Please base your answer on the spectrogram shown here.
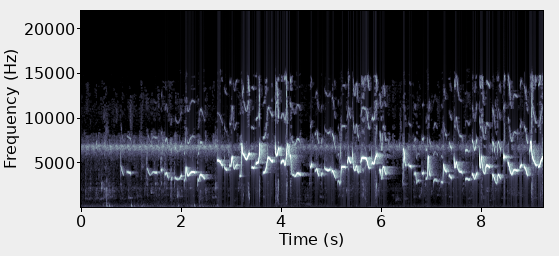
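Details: Long rolling ngerol song of a pied bushchat at midnight: a few low thumps at the start, then nearly continuous rapid high whistled phrases, stepping and looping, with short pauses between bursts.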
